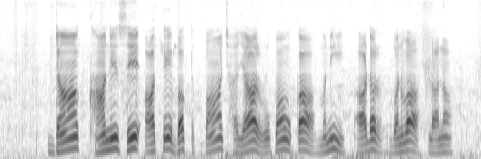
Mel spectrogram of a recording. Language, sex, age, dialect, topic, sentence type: Hindi, male, 25-30, Awadhi Bundeli, banking, statement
